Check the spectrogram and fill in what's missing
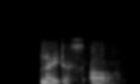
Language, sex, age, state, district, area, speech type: Kashmiri, male, 30-45, Jammu and Kashmir, Srinagar, urban, conversation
